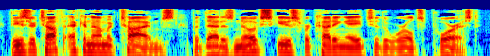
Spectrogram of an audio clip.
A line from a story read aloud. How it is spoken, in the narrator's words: Gates said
